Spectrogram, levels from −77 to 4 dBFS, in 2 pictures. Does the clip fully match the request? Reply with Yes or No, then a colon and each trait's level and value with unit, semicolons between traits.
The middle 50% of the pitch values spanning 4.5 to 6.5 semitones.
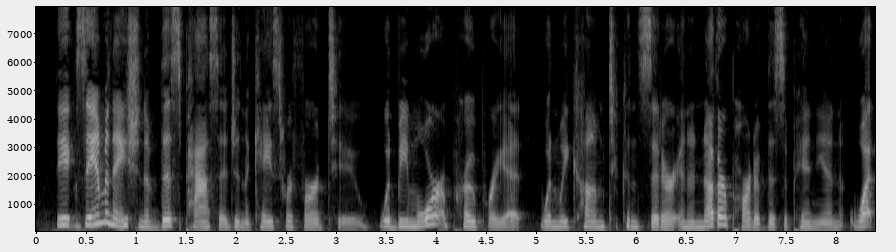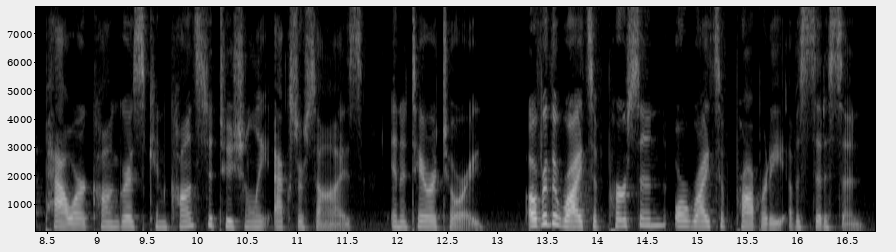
No: average, 3.2 semitones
